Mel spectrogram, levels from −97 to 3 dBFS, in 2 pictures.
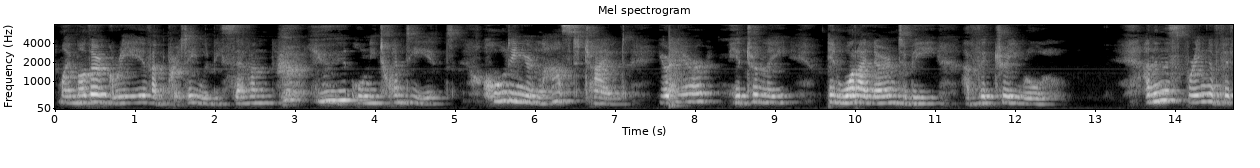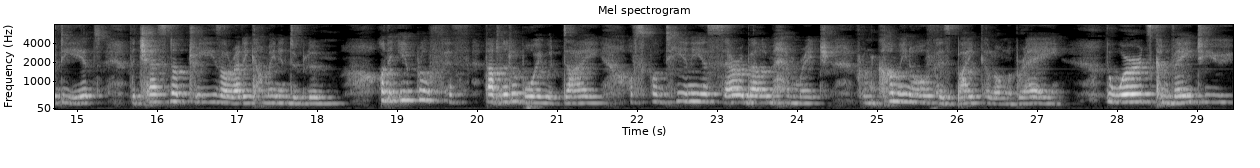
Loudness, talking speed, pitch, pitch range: -26 LUFS, 130 wpm, 250 Hz, 230-280 Hz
